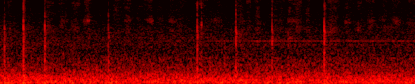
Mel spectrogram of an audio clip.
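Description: Chalk writing on a chalkboard: faint, irregular taps and scratches of the chalk stick as letters are written.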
